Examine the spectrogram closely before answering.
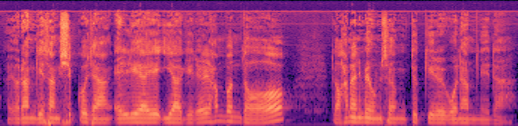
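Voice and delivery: normal talking voice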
